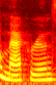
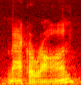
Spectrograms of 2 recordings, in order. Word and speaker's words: macaron: pick up more pink and you know how macaroons they have like that crust at the bottom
